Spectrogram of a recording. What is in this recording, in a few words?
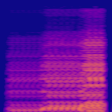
Sci-fi Opening; science fiction sound effect; star wars / trek style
